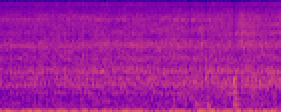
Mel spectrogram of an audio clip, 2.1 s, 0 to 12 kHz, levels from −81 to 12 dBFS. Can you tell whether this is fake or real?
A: fake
